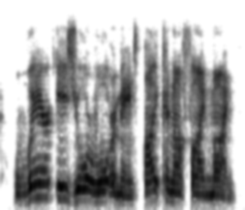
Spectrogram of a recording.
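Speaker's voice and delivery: ordinary talk, nothing marked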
